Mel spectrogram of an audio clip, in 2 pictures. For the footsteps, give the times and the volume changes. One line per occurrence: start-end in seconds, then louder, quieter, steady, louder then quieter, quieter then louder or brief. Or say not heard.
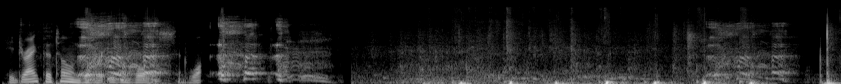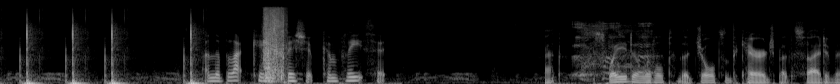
4.3-11.3 louder.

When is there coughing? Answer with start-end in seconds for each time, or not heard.
0.6-2.9, 6.9-8.0, 13.9-15.1.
